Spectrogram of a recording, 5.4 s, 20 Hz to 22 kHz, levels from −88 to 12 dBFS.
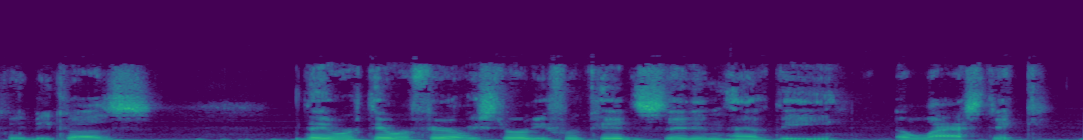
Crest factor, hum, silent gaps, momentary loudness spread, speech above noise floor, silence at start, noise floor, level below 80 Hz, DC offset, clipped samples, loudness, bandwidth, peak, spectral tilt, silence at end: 18 dB; none; none; 12 LU; 22 dB; 0 s; -53 dBFS; -58 dBFS; under 0.1%; under 0.1%; -30 LUFS; 13 kHz; -14 dBFS; -3.5 dB/octave; 0.05 s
